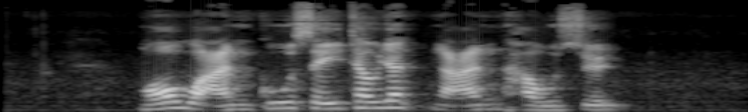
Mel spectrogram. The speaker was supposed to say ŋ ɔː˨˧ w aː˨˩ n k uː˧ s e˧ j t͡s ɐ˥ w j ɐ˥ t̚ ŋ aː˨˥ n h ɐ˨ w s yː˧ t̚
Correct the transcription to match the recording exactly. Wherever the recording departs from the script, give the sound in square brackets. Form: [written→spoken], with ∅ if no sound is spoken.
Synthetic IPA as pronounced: ŋ ɔː˨˧ w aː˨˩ n k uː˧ s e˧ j t͡s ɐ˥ w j ɐ˥ t̚ ŋ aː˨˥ n h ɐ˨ w s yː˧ t̚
